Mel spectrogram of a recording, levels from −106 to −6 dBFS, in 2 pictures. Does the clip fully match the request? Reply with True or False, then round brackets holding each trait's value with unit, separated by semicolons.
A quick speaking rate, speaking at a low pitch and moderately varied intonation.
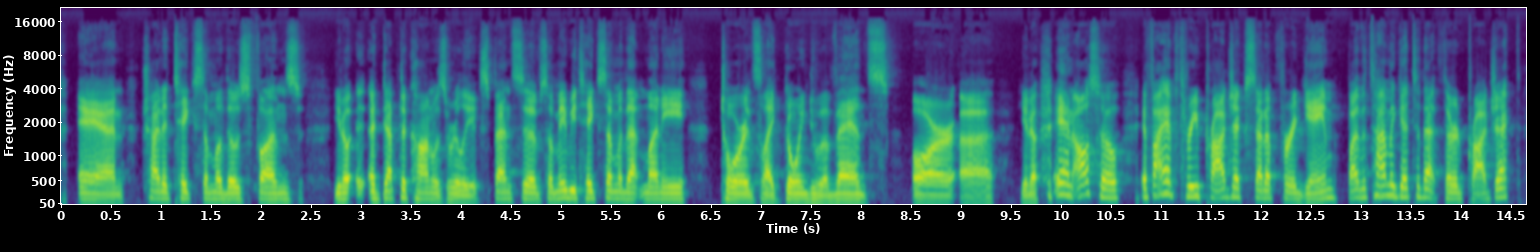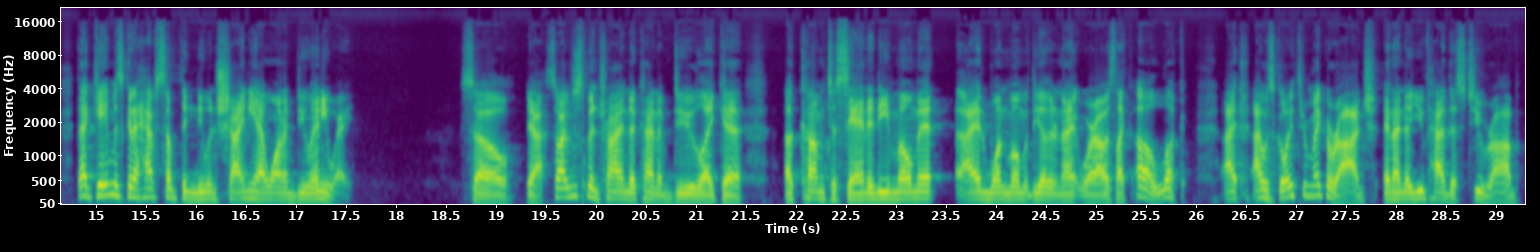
True (230 wpm; 130 Hz; 3.7 semitones)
